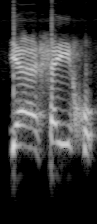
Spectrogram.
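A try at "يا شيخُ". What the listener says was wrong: Mana itu kha. Kha. Kha. Khu. Ya Syekhu.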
